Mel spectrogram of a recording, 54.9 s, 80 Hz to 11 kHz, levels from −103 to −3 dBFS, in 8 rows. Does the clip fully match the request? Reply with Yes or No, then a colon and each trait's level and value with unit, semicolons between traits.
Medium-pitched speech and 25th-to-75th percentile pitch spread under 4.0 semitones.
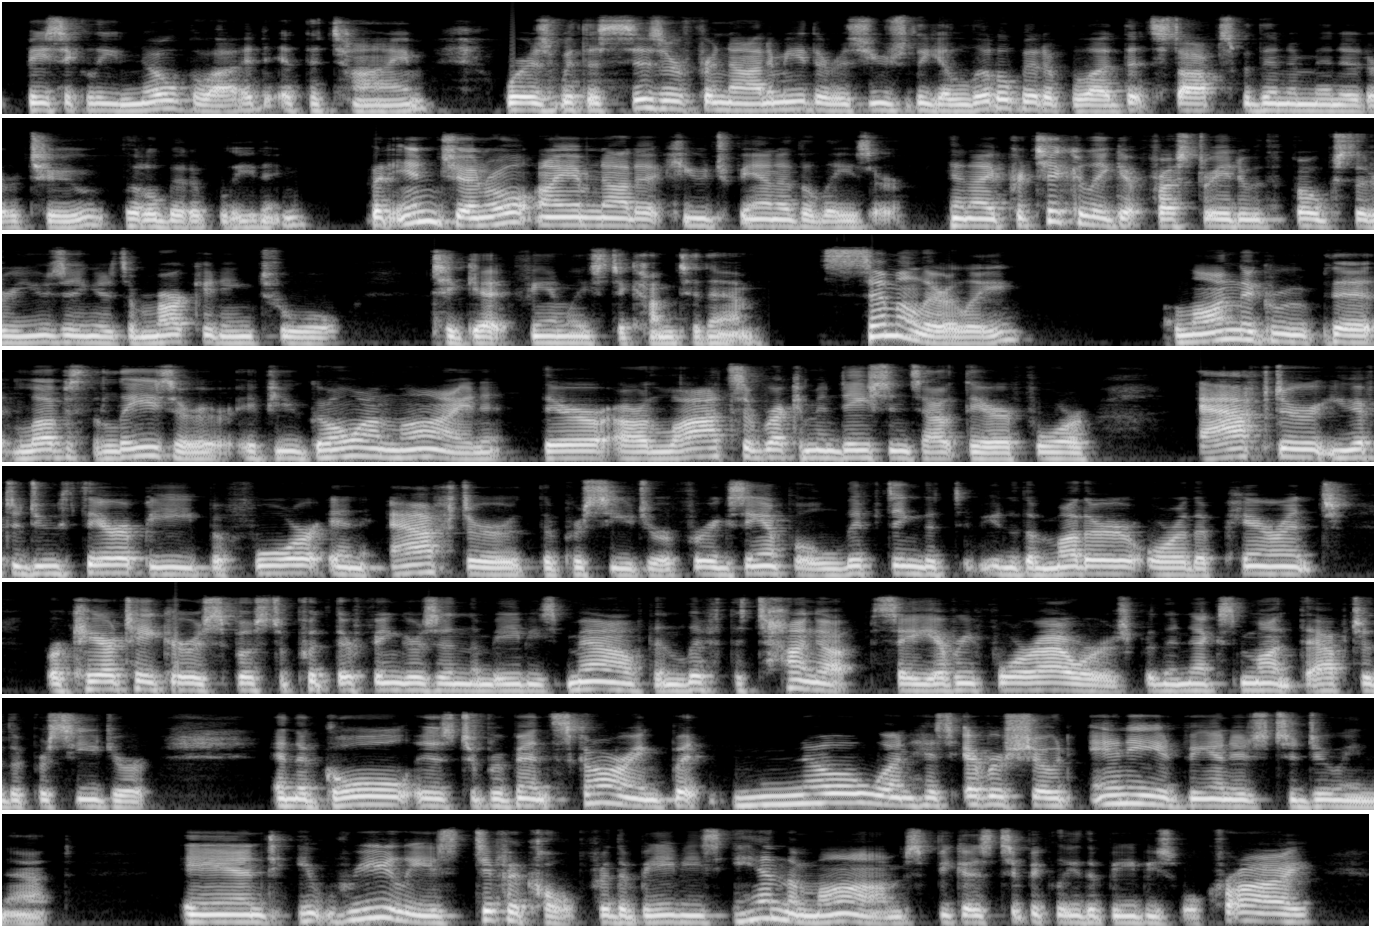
Yes: medium, 160 Hz; average, 3.3 semitones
